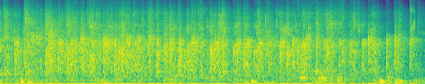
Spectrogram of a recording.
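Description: An audience applauds steadily for several seconds, a dense, continuous wash of many hands clapping at an even loudness with no pause, welcoming a guest called up to speak.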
